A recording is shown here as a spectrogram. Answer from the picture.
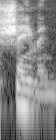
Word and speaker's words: shaman: think of actual shaman think of an act and actually pronounce Shaymin but anything that you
